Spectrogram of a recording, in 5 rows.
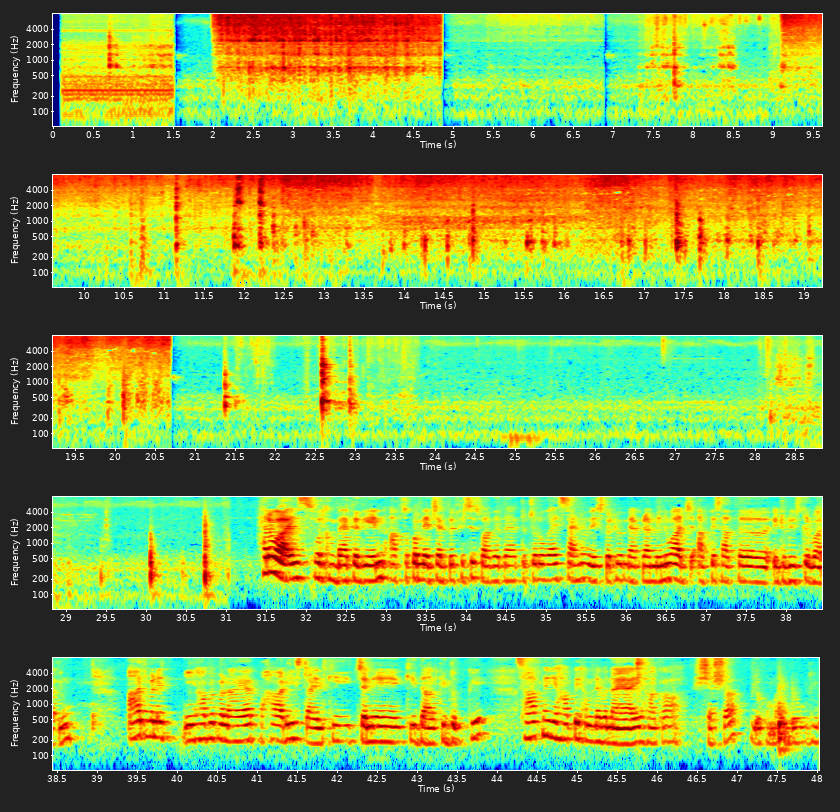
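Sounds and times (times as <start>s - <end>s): hot oil sizzling in a pan: 2.0s - 20.7s
wooden spatula stirring and tapping: 10.6s - 20.7s.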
